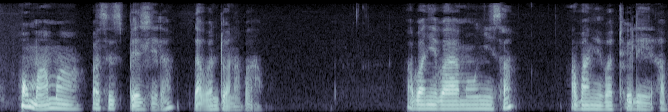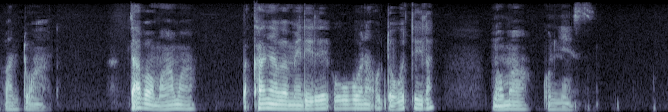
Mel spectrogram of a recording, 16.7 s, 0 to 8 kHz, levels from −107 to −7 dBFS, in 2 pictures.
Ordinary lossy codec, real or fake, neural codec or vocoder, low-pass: AAC, 32 kbps; real; none; 7.2 kHz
